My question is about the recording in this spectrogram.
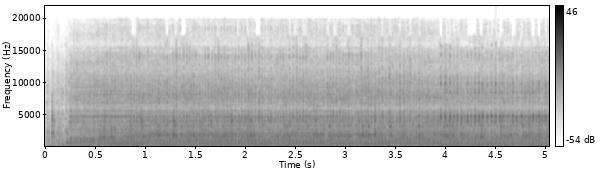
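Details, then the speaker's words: Vintage 1/5-scale Victory Hawk nitro RC motorcycle, first start in 10 years, rotostarter with a switched glow plug, bike upside down on a stand with horizontal engine; catches first try, then a high, steady, even buzzing rev, running cleanly. "After 10 years, it worked at the first try."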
